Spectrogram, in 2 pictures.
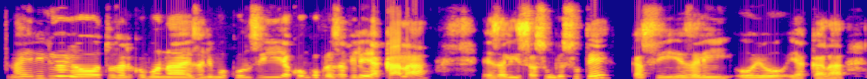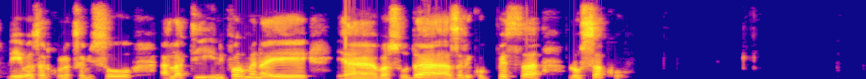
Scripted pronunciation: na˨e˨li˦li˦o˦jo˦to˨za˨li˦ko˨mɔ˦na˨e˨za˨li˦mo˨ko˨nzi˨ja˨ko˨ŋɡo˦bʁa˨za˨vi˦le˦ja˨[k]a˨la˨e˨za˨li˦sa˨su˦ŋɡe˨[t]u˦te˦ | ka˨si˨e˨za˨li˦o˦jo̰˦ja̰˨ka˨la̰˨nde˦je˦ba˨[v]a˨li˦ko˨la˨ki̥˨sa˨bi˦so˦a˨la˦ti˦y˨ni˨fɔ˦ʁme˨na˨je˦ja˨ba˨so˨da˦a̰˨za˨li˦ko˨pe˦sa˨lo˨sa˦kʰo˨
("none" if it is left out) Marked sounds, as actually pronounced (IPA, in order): k, s, z

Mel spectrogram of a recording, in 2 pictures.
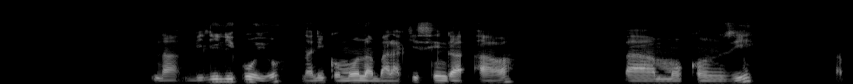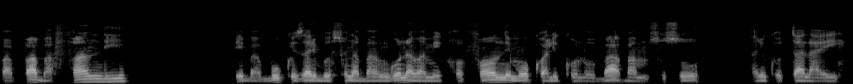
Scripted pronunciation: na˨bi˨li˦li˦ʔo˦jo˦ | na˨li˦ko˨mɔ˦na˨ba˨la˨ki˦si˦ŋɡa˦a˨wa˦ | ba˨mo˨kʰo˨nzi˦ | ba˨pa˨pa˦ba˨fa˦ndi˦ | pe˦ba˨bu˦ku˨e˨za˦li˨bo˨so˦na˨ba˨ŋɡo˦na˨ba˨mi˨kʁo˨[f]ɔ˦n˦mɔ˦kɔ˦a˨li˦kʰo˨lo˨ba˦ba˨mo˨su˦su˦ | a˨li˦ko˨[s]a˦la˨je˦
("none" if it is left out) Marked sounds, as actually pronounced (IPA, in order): f, t

